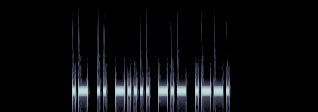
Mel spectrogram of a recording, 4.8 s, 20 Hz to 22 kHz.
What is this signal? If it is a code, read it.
Morse code, heard as a keyed tone, about 25 wpm, 700 Hz. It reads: AI6KP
